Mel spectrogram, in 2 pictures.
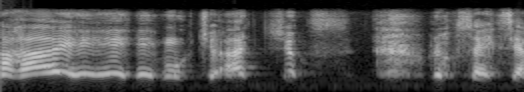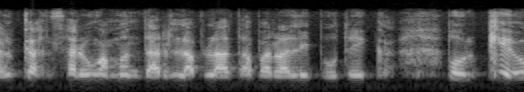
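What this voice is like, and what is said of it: Usual voice. Nothing is said of it.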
